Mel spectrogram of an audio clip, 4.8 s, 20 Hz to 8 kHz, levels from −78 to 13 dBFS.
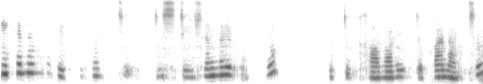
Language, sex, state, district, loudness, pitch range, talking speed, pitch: Bengali, female, West Bengal, Jalpaiguri, -34 LUFS, 195-280 Hz, 150 wpm, 215 Hz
